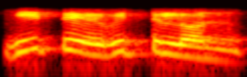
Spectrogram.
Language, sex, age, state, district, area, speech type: Tamil, female, 45-60, Tamil Nadu, Madurai, rural, conversation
